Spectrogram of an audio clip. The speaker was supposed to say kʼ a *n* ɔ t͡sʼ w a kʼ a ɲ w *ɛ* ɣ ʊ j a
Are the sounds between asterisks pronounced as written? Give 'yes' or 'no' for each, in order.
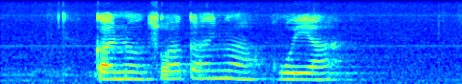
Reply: yes, no

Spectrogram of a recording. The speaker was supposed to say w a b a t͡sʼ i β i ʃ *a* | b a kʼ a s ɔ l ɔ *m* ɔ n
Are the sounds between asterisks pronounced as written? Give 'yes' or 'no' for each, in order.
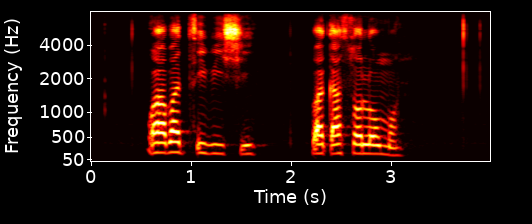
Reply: no, yes

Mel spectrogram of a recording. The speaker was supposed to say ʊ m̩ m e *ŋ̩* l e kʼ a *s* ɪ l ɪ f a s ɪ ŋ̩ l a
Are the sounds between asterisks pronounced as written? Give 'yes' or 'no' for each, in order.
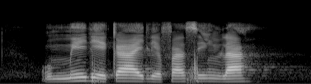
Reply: no, no

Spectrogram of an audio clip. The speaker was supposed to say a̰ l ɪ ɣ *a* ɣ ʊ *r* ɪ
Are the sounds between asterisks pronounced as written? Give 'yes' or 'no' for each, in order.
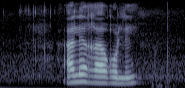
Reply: yes, no

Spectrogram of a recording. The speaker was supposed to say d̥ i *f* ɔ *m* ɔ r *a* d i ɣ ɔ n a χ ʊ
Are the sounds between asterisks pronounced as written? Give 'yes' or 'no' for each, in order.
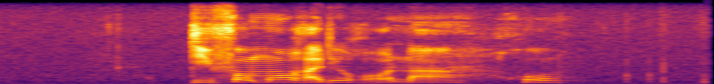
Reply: yes, yes, yes

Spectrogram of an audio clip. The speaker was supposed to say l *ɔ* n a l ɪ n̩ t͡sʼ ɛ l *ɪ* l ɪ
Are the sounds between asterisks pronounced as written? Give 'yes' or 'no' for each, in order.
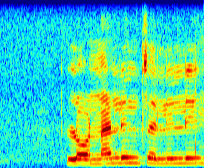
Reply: yes, yes

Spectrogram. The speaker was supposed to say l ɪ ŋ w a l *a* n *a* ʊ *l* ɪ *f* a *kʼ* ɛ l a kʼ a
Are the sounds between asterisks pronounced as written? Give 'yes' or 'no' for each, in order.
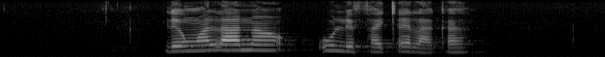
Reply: yes, yes, yes, yes, yes

